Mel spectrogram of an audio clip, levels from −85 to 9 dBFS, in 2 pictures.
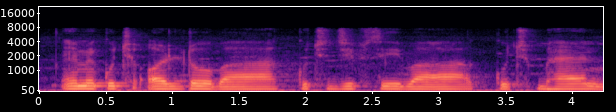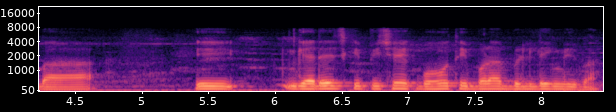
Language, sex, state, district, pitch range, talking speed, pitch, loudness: Hindi, male, Bihar, East Champaran, 115-125 Hz, 135 wpm, 120 Hz, -17 LUFS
